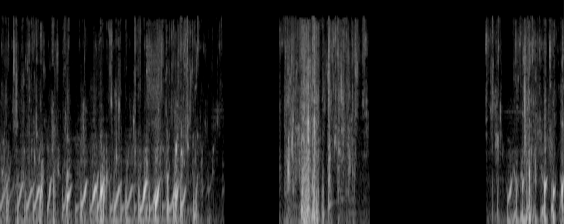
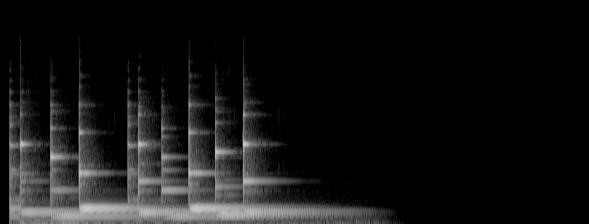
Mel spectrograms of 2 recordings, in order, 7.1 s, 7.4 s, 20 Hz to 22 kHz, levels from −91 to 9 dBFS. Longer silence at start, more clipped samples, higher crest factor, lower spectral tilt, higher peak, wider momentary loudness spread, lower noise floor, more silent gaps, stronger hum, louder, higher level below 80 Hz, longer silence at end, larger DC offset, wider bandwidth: second, 0 s vs 0.15 s; neither; first, 28 dB vs 22 dB; second, -5 dB/octave vs -8.5 dB/octave; about the same, 0 dBFS vs -2 dBFS; first, 18 LU vs 14 LU; first, under -90 dBFS vs -62 dBFS; first, 2.81-3.49 s, 4.63-6.07 s vs none; neither; second, -26 LUFS vs -22 LUFS; first, -44 dBFS vs -54 dBFS; second, 0 s vs 3.35 s; neither; first, 17 kHz vs 5.6 kHz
